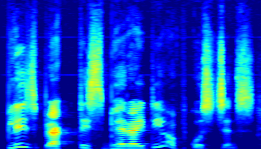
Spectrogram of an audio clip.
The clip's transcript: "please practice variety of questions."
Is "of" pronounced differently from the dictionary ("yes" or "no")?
yes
